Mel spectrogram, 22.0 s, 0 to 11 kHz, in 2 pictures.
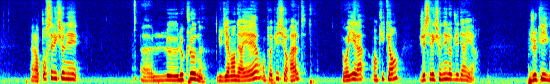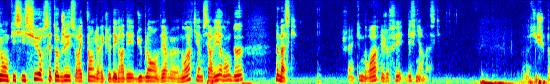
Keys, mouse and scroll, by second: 0.1 click, 6.3-7.8 alt+drag, 11.8 shift+click, 17.3 right click, 19.4 click, 19.9 click, 20.8 middle click, 21.6 ctrl+z.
